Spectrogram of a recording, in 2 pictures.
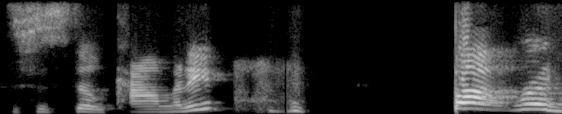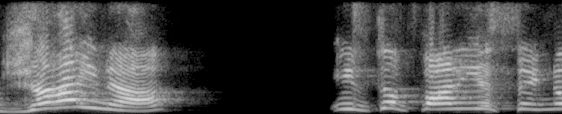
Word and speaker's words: Regina: my brother lives in regina saskatchewan they could pronounce it regina they easily everywhere else it's regina now you go to regina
